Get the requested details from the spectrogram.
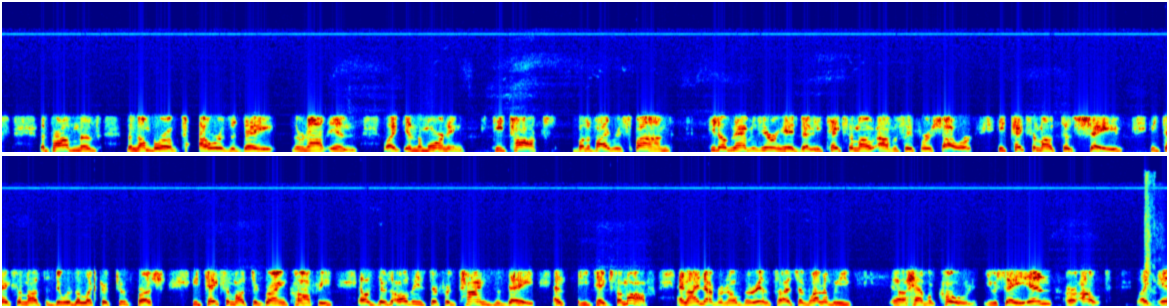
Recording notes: takes your phone calls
